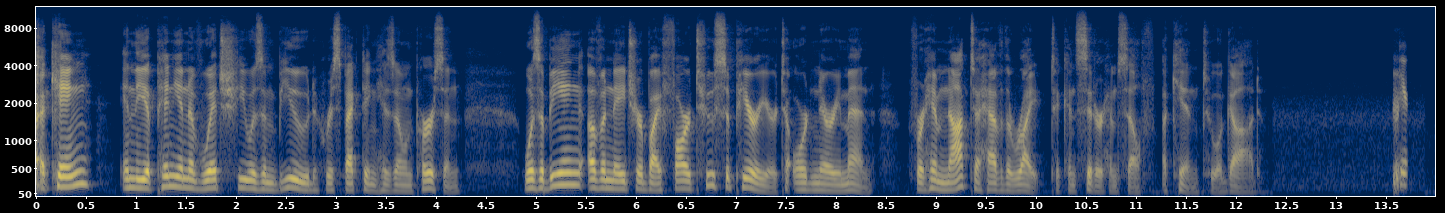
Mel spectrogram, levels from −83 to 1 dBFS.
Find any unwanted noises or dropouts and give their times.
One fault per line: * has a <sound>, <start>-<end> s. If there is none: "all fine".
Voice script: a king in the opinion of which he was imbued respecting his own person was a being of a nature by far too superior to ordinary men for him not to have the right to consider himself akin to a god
* has a laugh, 13.6-13.7 s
